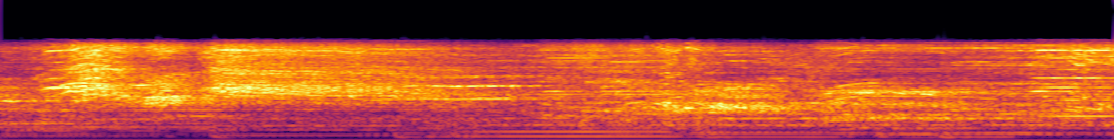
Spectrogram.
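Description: A group of young children singing a song together over musical accompaniment, many voices at once with a bass line held under them.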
